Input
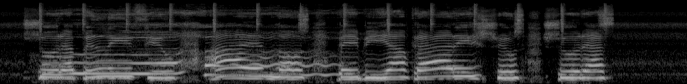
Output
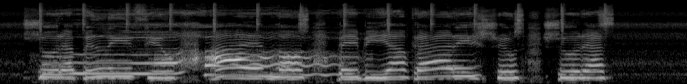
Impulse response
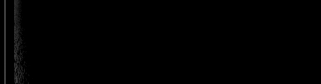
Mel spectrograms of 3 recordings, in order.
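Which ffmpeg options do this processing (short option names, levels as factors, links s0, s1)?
-filter_complex "[0:a]asettb=1/sr,asplit=3[s0][s1][s2];[s0]atrim=end=1.544[s3];[s1]atrim=start=1.54:end=3.73,asetpts=PTS-STARTPTS,afade=t=in:d=0.004:c=qsin,afade=t=out:st=2.186:d=0.004:c=qsin,equalizer=f=1300:w=3.2:g=13[s4];[s2]atrim=start=3.726[s5];[s3][s4]acrossfade=d=0.004:c1=hsin:c2=qsin[s6];[s6][s5]acrossfade=d=0.004:c1=qsin:c2=hsin"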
